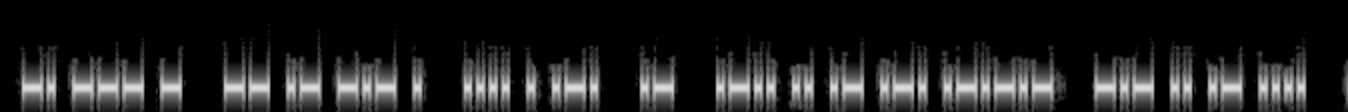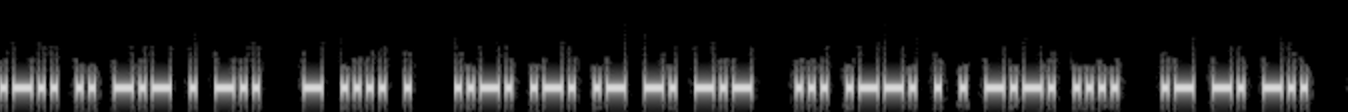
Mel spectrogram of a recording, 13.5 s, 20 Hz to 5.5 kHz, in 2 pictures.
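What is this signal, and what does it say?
Morse code, heard as a keyed tone, about 38 wpm, 600 Hz. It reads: NOT MAKE HER A LIAR. KIAH LIKED THE FRANK SPEECH AND
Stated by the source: Morse code practice at 38 WPM, sending Ken Follett's novel Never in English, from CW med Gnister.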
